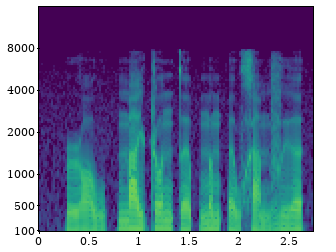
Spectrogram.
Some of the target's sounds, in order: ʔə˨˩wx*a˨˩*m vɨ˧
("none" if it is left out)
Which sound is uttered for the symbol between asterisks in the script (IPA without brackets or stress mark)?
a˨˩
